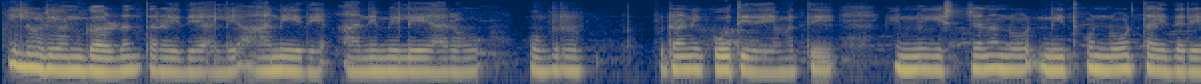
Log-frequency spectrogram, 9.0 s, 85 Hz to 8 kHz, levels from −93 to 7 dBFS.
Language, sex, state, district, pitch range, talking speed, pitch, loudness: Kannada, female, Karnataka, Gulbarga, 175-195 Hz, 155 wpm, 185 Hz, -28 LUFS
